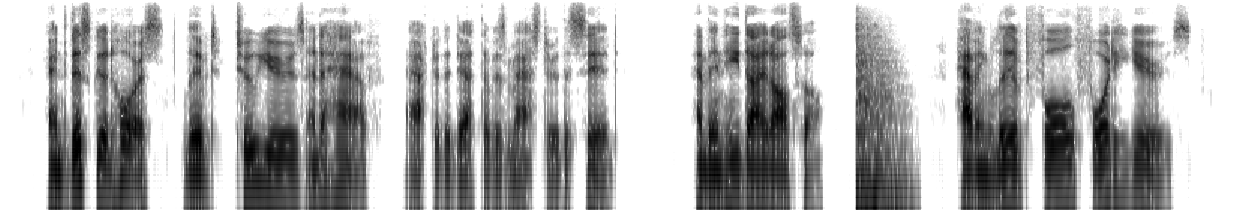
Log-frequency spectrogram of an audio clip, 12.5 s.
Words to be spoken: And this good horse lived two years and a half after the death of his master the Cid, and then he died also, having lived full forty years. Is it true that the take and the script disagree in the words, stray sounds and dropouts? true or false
true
